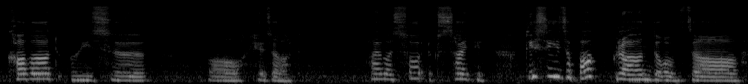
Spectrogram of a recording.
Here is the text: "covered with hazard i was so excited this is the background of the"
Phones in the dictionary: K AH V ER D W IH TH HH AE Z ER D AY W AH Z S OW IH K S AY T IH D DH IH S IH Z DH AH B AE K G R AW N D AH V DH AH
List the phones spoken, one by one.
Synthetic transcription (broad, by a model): K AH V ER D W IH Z HH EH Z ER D AY W AH Z S OW IH K S AY T IH D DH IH S IH Z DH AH B AE K G R AW N D AH V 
